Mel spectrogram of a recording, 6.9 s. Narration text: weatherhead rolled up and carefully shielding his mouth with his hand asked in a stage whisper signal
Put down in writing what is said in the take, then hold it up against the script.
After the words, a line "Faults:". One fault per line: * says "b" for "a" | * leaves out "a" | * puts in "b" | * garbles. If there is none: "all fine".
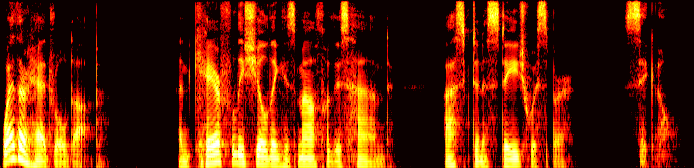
weatherhead rolled up and carefully shielding his mouth with his hand asked in a stage whisper signal
Faults:
all fine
